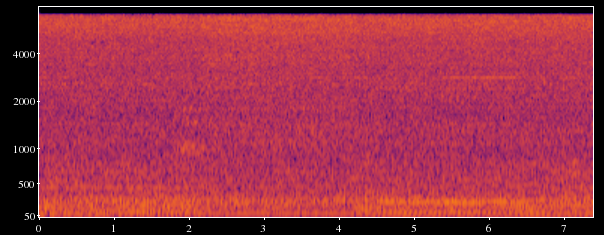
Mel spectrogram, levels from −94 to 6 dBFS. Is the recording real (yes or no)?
yes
